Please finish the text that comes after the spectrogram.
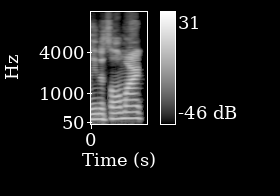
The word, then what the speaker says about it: Linus Ullmark: Not Linus, is it Linus Ullmark? Yeah, that's how you pronounce it.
